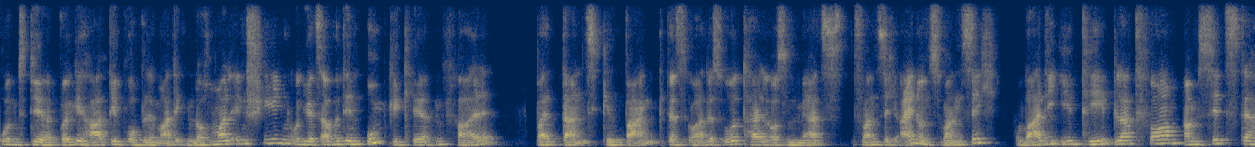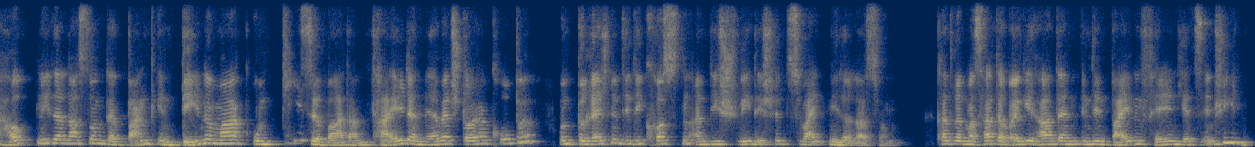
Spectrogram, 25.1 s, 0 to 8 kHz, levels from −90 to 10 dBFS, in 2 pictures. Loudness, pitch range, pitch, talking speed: -19 LUFS, 140-185 Hz, 165 Hz, 150 wpm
